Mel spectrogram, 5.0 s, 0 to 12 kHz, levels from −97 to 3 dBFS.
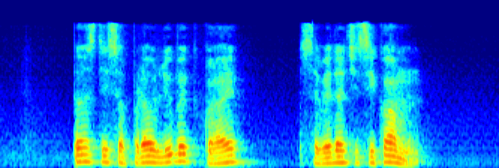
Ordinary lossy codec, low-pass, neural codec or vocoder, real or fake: AAC, 32 kbps; 7.2 kHz; codec, 16 kHz, 0.4 kbps, LongCat-Audio-Codec; fake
